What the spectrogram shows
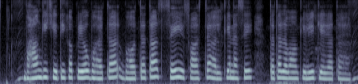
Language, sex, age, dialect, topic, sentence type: Hindi, female, 18-24, Marwari Dhudhari, agriculture, statement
